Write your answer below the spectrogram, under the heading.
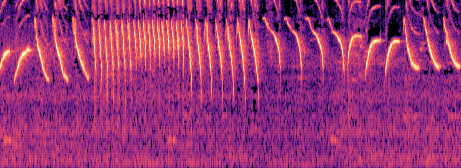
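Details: Male canary song used to tutor young birds. Rising whistled notes lead into a fast, dense trill. The trill slows into separate descending sweeps, then ends in looping V-shaped notes.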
